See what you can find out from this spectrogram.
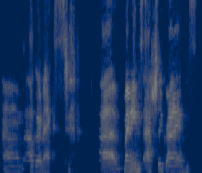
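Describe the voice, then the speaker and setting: Female, twenties, American accent. Mid-pitched, casual self-introduction. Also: level tone, slow pace, creaky, fairly bright tone, rough recording. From Ohio, United States. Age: 20s. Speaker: prospective medical student.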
